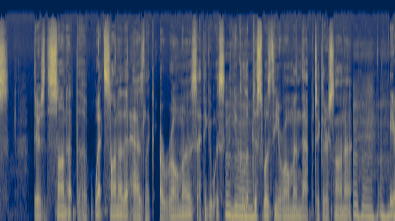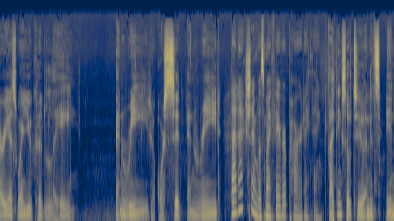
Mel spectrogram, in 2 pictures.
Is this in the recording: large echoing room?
no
